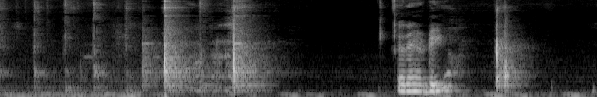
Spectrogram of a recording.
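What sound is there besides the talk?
pounding dry garlic, green chillies and coriander in a mortar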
